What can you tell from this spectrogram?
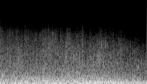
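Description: A missile launch sound effect made from deep low-frequency rumbles slowed way down with the high frequencies rolled off: a loud, steady, deep roaring rumble with muffled highs, sustained without a break for the whole moment and no voices.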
